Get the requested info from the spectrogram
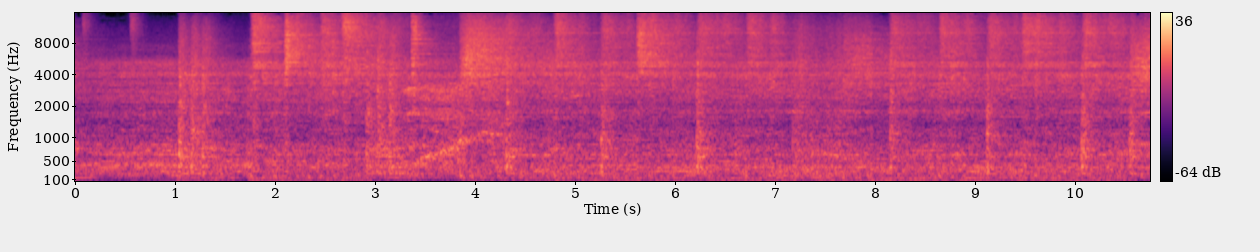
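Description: Melodic death metal band playing live: heavy distorted electric guitars over a pounding drum kit, loud and continuous.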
